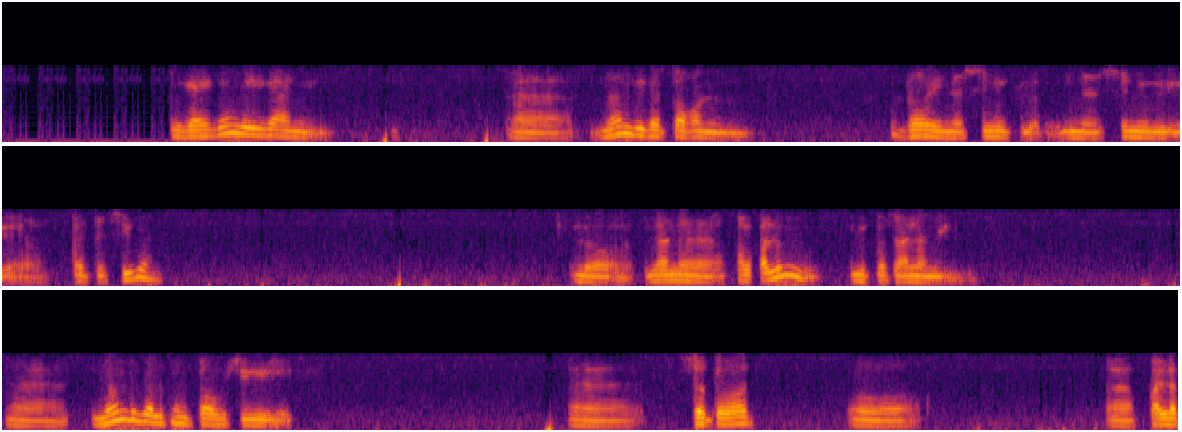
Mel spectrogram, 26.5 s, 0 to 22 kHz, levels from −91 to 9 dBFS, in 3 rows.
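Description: From start to finish the speech has tandem speech coding damage: rough, muffled and warbly, with nothing above about 3.8 kHz. That fits three low-rate speech coders in a row, probably two AMR-NB stages then GSM full rate, each recoding the previous one's already degraded output.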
